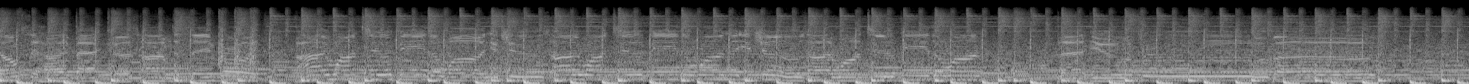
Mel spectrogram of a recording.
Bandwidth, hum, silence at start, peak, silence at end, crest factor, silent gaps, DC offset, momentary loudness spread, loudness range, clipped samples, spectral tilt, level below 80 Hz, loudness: 15.5 kHz; none; 0 s; -6 dBFS; 0 s; 12 dB; none; under 0.1%; 2 LU; 0 LU; under 0.1%; -4 dB/octave; -26 dBFS; -18 LUFS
